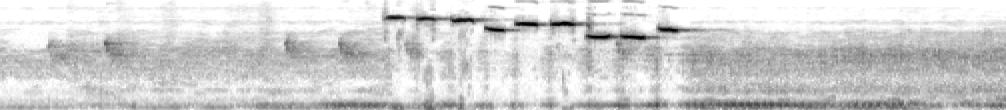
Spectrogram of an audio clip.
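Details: Mangrove whistler delivering a string of about eight loud, pure whistles that descend stepwise, preceded by faint low chirps. A steady low hum and some murmuring noise run underneath.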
